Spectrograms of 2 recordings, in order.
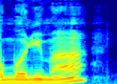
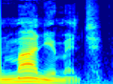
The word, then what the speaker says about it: monument: Pou mo monument, il tombe sou premier syllabe la. The Washington Monument. Monument, se kon se wè di monument an anglais.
